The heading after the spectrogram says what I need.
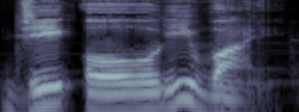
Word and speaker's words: GUI: computer with a graphical user interface or GUI pronounced g-o-e-y all Macs are made by one company Apple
